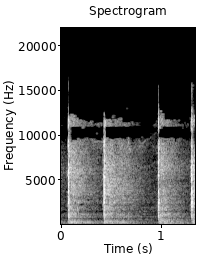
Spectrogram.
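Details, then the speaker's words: Reinstalled tiles tapped with PVC pipe one day after reinstallation to check for voids: four sharp crisp taps with a firm dead ring, no drummy rattle; solid sound, tiles fully bedded. "Ayan, solid yung tunog. Yan, ayos. Yan, okay na."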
